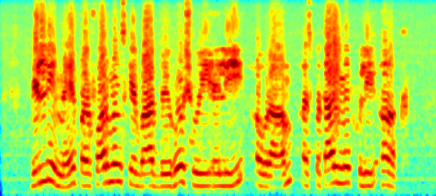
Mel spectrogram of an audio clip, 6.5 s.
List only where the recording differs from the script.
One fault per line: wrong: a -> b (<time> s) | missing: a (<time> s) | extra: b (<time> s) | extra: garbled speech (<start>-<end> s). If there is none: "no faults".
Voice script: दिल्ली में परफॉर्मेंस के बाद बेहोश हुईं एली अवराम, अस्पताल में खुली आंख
no faults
